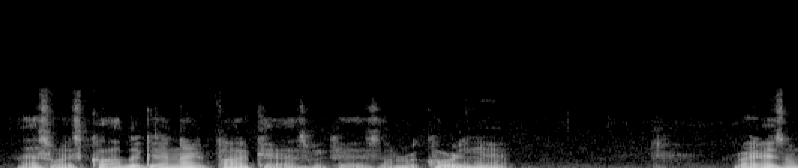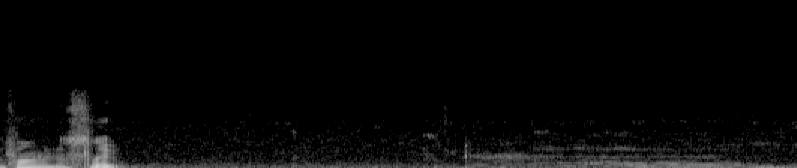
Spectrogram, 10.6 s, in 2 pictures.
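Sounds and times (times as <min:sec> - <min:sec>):
speech: 0:00.1 - 0:03.5, 0:04.9 - 0:06.2
dog making a drawn-out wavering vocal noise: 0:08.7 - 0:10.6.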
